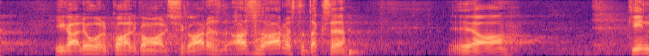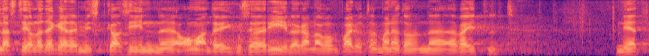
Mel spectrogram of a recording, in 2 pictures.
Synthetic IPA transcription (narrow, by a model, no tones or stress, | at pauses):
iɡ̥ɑljuɦulko̞ɦɑlikːˑomɑɑlisuseɡ̥ɑɑrɑsɑrve̞st̪ɑt̪ːˑɑkse̞ | jɑ | kind̪lɑst̪iejo̞le̞t̪eɡ̥e̞le̞mist̪̚kɑsiːno̞mɑnd̪eɤjɡ̥use̞ɾiːve̞ɡ̥ɑnɑɡ̥upɑlʲjud̪mɤne̞d̪o̞nvæjt̪ˑnud̪̥ | nie̞t̪ˑː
